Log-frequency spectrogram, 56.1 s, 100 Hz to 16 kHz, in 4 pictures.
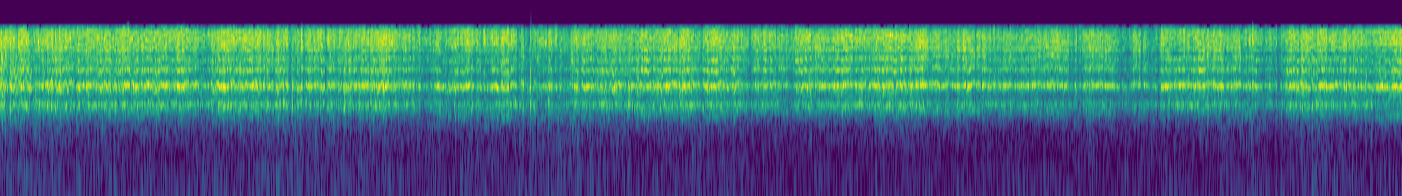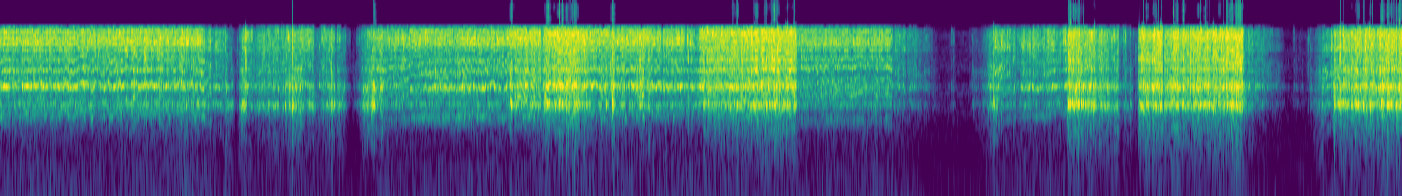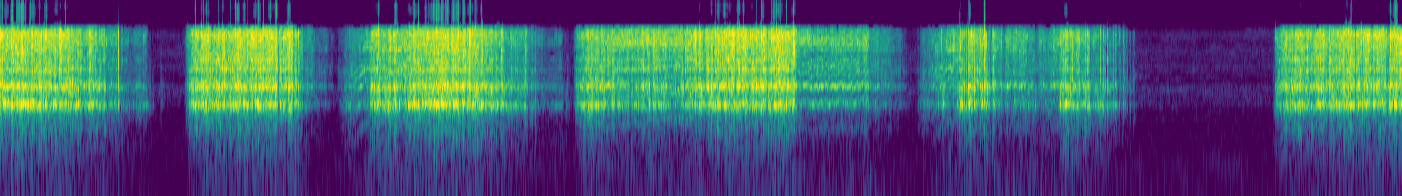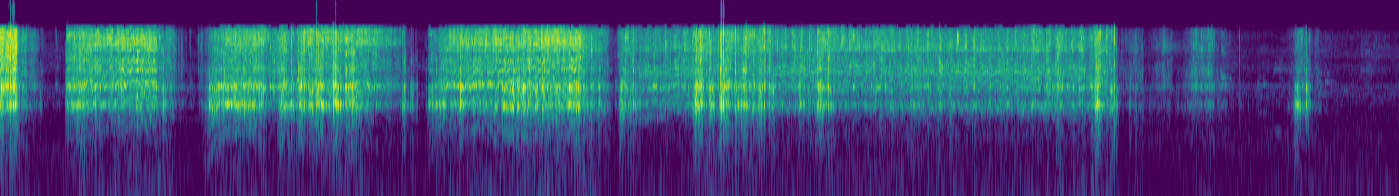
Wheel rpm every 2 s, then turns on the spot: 220, 230, 230, 230, 230, 230, 230, 200, 120, 190, 220, 150, 100, 110, 90, 100, 90, 160, 140, 70, 60, 90, 120, 100, 120, 160, 110, 0.
none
